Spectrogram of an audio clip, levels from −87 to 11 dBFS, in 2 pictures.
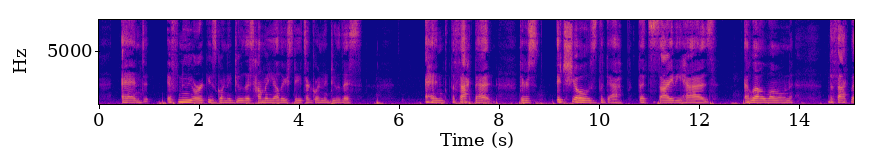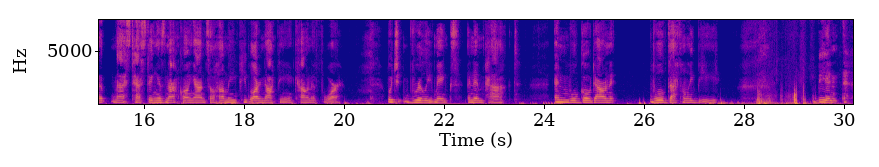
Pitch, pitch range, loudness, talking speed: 175 Hz, 155-190 Hz, -26 LUFS, 125 wpm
